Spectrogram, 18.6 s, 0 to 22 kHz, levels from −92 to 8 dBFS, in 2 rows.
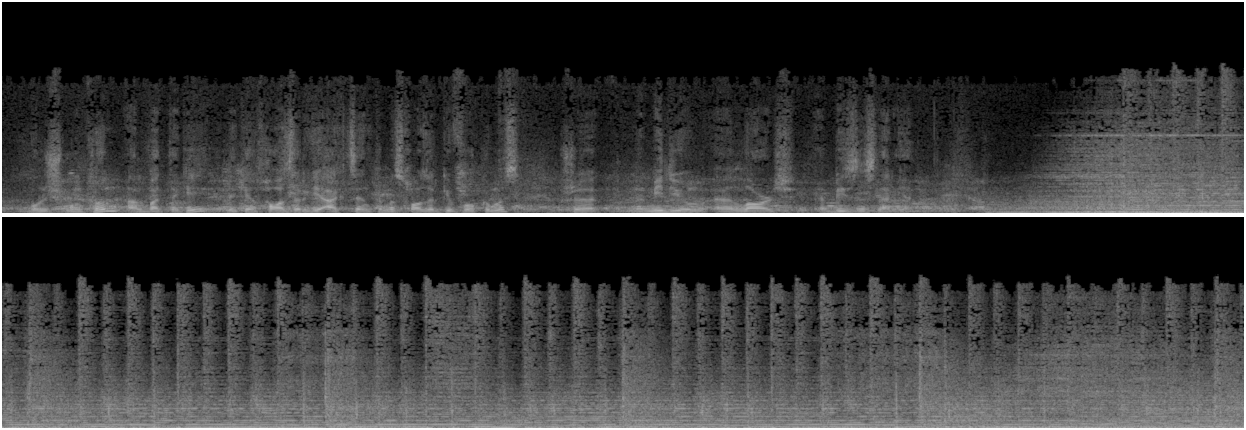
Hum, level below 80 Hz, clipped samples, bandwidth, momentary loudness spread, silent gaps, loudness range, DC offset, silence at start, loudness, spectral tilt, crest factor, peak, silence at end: none; -42 dBFS; under 0.1%; 16 kHz; 6 LU; none; 3 LU; under 0.1%; 0 s; -30 LUFS; -4 dB/octave; 18 dB; -12 dBFS; 0 s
